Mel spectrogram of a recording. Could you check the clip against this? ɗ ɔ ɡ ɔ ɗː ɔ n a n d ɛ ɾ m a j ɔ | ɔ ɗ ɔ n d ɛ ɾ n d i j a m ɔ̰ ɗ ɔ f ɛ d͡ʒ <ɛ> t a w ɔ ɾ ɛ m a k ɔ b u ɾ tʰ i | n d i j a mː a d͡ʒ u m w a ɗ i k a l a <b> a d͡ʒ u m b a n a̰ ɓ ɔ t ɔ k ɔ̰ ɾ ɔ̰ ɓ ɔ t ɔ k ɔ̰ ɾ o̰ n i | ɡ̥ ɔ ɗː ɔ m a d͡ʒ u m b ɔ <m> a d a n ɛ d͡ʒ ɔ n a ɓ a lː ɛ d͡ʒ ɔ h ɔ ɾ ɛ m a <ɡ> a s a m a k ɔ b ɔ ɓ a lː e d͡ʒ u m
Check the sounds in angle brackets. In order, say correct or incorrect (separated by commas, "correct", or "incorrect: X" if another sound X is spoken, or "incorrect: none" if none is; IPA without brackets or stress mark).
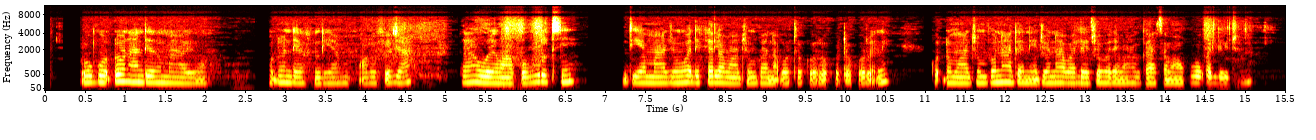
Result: incorrect: a, incorrect: m, incorrect: n, correct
